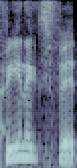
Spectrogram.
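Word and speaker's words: FNX Fit: fit Phoenix fit it's spelled FNX but it's pronounced yes yes Phoenix fit FF in x-fi t-dot-com and if you are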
